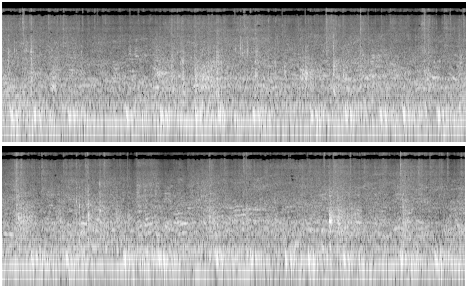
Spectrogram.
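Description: Robots bump and clatter against each other and the walls.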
